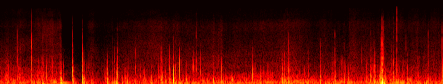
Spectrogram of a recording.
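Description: A light blue plastic shower cap stretched over a large hollow Yeti microphone is crinkled and rubbed with fingertips and long nails. The result is a steady stream of soft, close crackles and rustles, heavy in the low end and dull rather than bright. A louder crinkle stands out near the end.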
